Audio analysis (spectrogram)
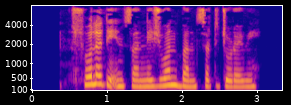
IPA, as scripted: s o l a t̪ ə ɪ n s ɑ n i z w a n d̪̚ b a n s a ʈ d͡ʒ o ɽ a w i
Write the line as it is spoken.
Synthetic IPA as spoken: s o l a d̪ ə ɪ n s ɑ n i ʒ w a n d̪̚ b a n s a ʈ d͡ʒ o ɽ a w i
